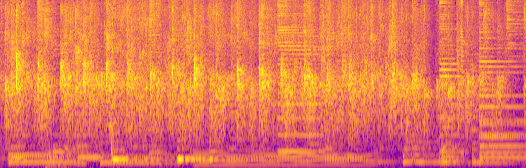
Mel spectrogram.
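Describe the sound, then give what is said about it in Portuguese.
An audience applauds the sound crew at a live event, a dense crackle of clapping that holds at an even level throughout, while sustained musical tones play underneath. “Uma salva de palmas para o som, porque o som não nasceu do céu.”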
